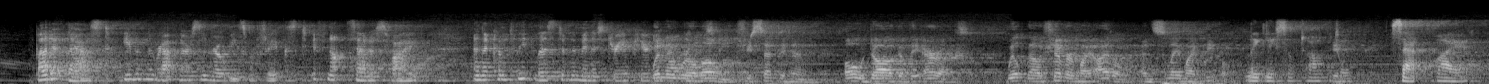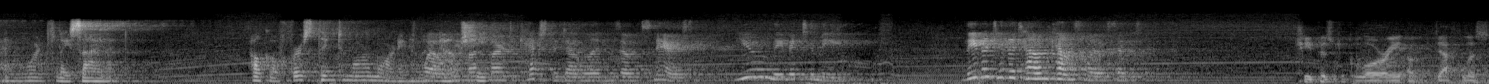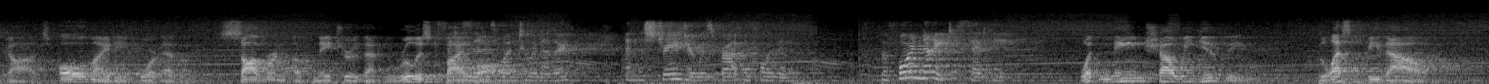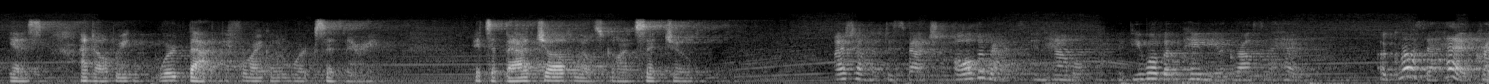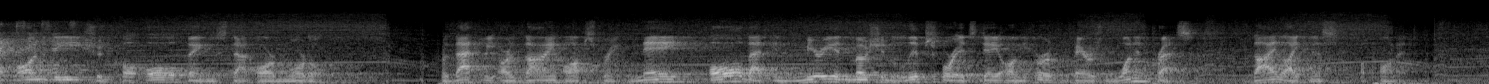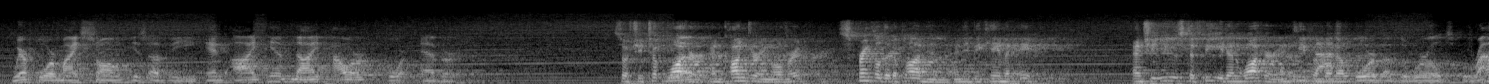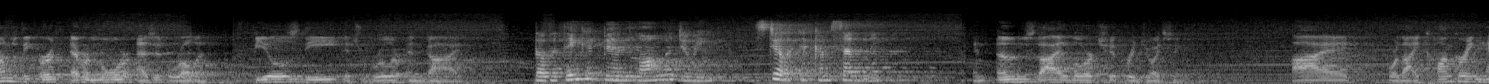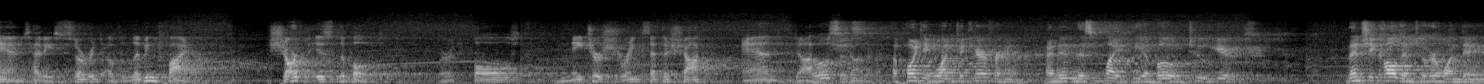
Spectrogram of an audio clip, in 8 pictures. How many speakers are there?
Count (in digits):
5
